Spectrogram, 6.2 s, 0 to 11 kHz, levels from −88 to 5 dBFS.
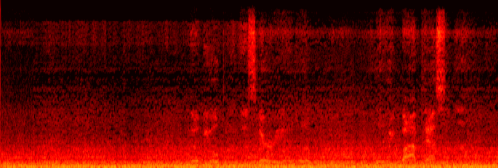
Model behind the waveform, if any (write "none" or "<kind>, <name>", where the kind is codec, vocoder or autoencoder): autoencoder, DAC-VAE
